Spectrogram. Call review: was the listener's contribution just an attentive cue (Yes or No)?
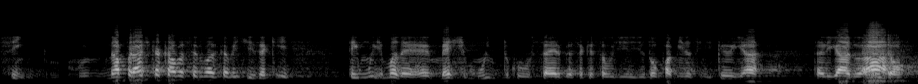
Yes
